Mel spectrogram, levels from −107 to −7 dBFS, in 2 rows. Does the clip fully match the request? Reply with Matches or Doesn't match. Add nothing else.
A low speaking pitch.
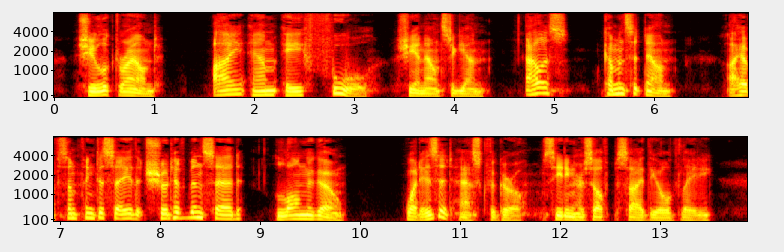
Matches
